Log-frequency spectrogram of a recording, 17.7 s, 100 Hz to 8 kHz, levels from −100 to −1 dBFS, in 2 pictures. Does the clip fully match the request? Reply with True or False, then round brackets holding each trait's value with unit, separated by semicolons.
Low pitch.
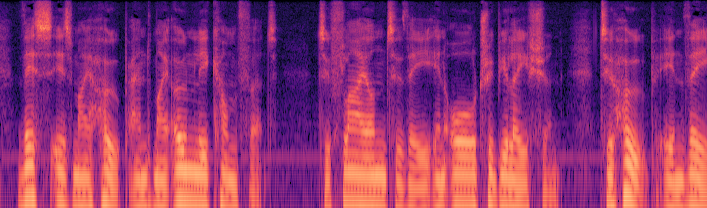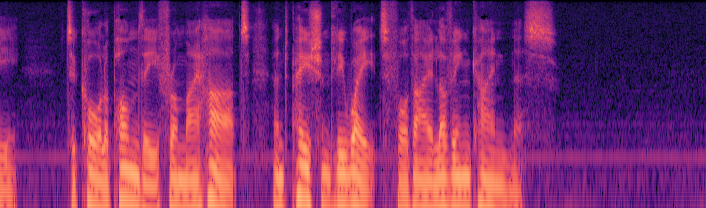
True (95 Hz)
